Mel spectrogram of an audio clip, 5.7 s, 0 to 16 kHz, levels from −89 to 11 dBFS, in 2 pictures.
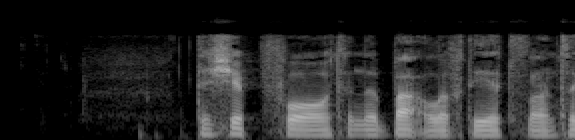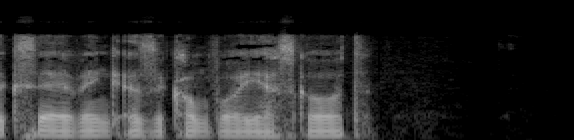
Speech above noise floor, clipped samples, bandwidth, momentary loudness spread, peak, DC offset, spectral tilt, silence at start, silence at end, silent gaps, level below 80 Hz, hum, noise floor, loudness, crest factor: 50 dB; under 0.1%; 10 kHz; 5 LU; -6 dBFS; under 0.1%; -4.5 dB/octave; 1 s; 1.05 s; none; -46 dBFS; none; -77 dBFS; -27 LUFS; 24 dB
